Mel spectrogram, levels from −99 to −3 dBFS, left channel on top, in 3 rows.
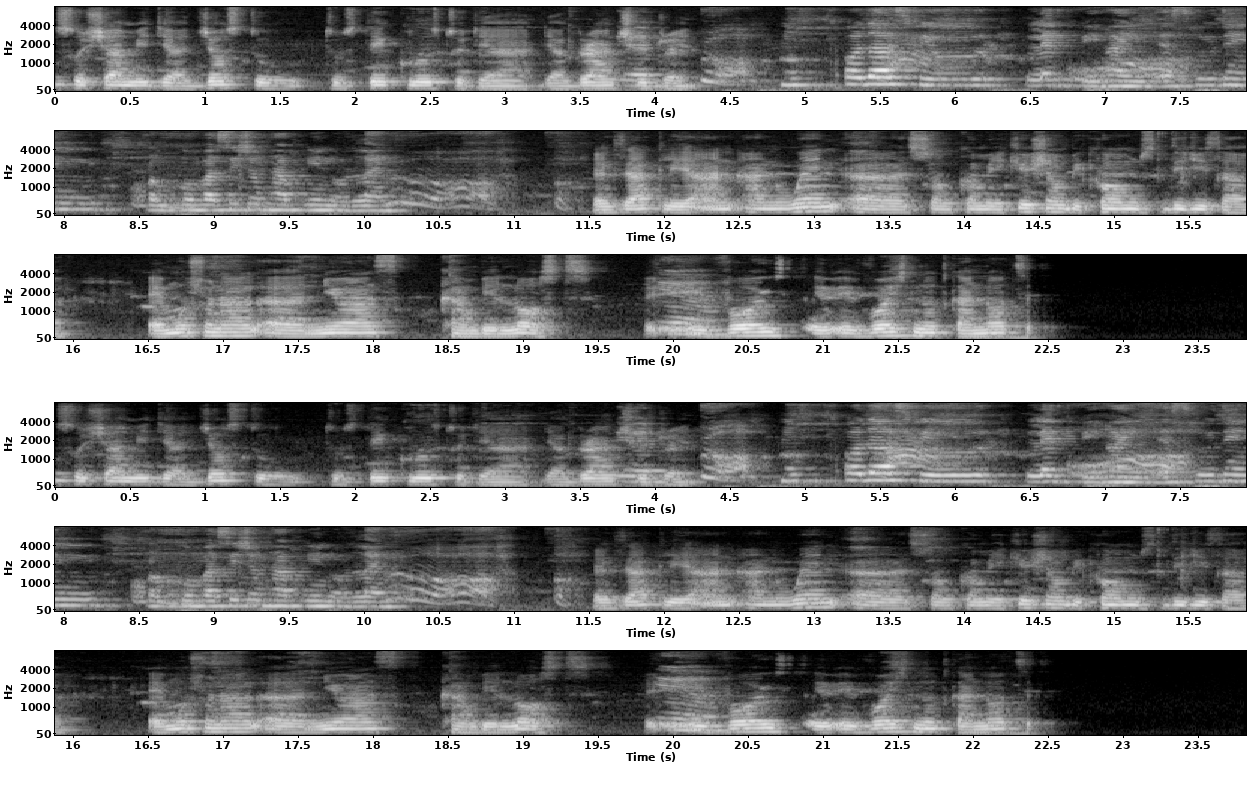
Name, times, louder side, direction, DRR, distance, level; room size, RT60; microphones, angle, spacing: voice 1, 0.0-4.3 11.5-16.0 16.5-18.2 18.5-19.4 19.8-22.4, left 3 dB, 75° left, 0.6 m, -21 dB
sound 1, 4.3-4.8 5.5-7.8 8.4-9.5 10.1-11.0 11.3-11.4, right 3 dB, 70° right, 2.1 m, -34 dB
voice 2, 4.8-10.2 19.9-20.4, left 1 dB, ahead, 5.7 m, -25 dB
28.0 x 10.5 x 4.0 m
head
